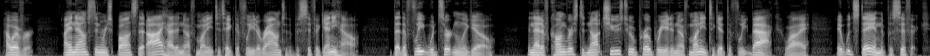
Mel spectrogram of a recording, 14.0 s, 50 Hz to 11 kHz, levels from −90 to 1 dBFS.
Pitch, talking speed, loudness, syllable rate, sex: 130 Hz, 205 wpm, -21 LUFS, 6.2 syllables/s, male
